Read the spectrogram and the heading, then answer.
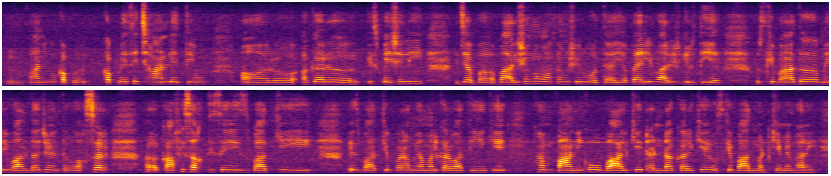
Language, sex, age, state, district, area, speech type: Urdu, female, 30-45, Maharashtra, Nashik, urban, spontaneous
